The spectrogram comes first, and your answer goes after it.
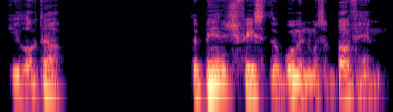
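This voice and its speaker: A man reads a story as an audiobook narrator. His voice is deep and husky, and he delivers the scripted text dramatically, with animated intonation. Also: normal speed.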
